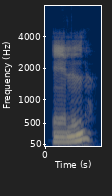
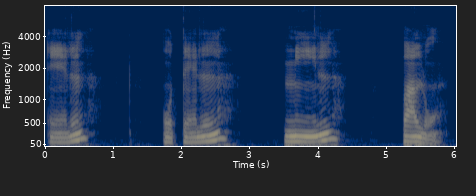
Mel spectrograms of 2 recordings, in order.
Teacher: English L, but with the tip of the tongue touching the roof of the mouth.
